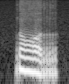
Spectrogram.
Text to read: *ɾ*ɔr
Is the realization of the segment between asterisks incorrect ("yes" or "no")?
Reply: no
